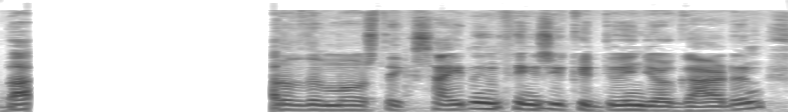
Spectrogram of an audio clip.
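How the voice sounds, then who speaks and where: A man with a Spanish accent. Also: dry, close sound with no echo. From Spain. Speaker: science communicator and teacher. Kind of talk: educational presentation for children. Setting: outdoors in a garden.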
